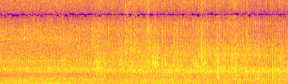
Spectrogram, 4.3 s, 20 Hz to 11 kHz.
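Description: BMW 5 Series engine running at low revs while towing a loaded car trailer, with scattered clicks and rattles from about a second and a half in.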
